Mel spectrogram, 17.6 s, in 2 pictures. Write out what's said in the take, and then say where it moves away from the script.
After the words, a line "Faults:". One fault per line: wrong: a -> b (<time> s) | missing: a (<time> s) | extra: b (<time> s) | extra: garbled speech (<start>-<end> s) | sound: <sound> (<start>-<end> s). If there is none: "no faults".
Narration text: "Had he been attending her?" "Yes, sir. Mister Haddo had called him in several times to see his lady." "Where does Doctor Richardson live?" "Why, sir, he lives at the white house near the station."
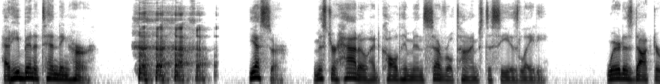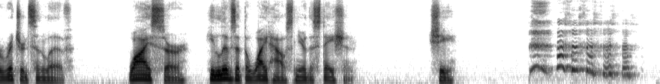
"Had he been attending her?" "Yes, sir. Mister Haddo had called him in several times to see his lady." "Where does Doctor Richardson live?" "Why, sir, he lives at the white house near the station." She
Faults:
sound: laugh (1.8-2.9 s)
extra: She (14.5 s)
sound: laugh (15.8-17.4 s)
